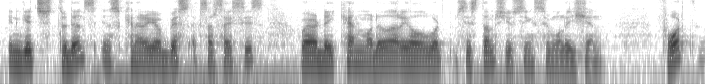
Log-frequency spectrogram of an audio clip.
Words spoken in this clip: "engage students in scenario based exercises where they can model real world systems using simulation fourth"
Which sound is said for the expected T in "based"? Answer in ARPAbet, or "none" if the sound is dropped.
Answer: none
